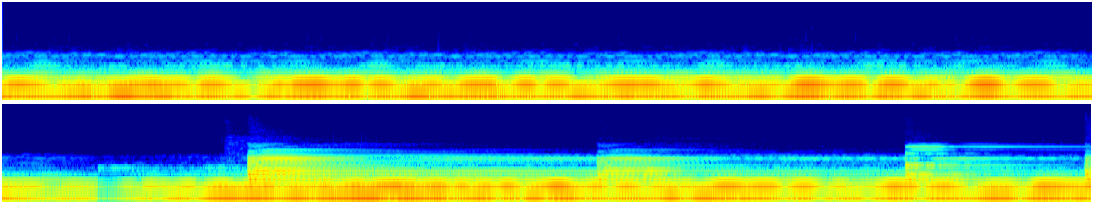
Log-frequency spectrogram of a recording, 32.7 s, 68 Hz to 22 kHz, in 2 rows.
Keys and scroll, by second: 11.7 [.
